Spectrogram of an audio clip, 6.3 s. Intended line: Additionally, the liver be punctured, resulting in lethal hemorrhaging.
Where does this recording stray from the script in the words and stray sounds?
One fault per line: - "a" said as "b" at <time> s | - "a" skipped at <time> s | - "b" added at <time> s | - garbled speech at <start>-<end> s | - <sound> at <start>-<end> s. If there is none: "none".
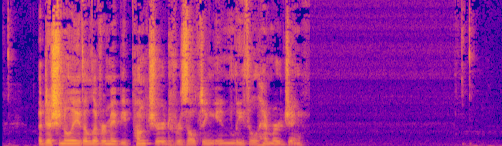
- "may" added at 1.3 s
